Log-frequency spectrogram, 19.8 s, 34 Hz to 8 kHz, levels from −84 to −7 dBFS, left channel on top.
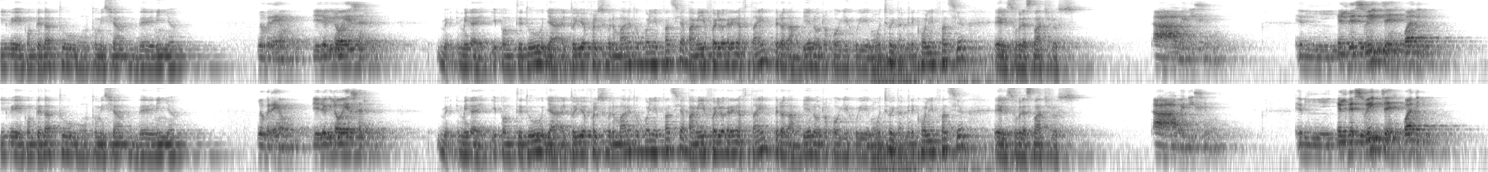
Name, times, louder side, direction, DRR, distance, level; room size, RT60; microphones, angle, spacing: voice 1, 0.0-2.4 5.8-14.3, right 1 dB, 5° right, 5 dB, 0.5 m, -31 dB
voice 2, 3.4-3.8 4.2-4.9 15.4-16.2 17.3-18.9, right 2 dB, 70° right, 2 dB, 1.6 m, -29 dB
sound 1, 8.5-13.6, equal, 85° left, 3.2 m, -44 dB
10.5 x 6.0 x 4.9 m, 1.2 s
head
